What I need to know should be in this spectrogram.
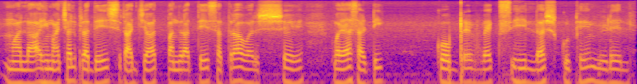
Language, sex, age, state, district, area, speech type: Marathi, male, 18-30, Maharashtra, Nagpur, urban, read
